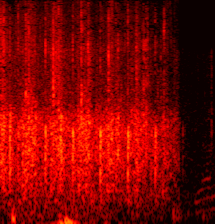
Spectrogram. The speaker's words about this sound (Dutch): De broeders van Nederland. Een groot applaus voor alle broeders en zusters.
